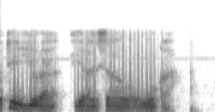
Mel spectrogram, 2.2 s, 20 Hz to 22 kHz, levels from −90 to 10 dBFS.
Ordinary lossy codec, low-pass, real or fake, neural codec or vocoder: Opus, 32 kbps; 7.2 kHz; real; none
